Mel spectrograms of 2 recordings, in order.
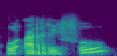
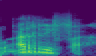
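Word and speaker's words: أعرّف: U'arrifu ya, uridu an u'arrifa ya, tadi bacanya u'arrifu. As-sahih uridu an u'arrifa.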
